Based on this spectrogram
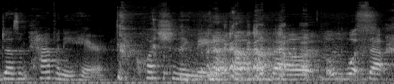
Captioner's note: others laughing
